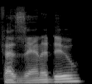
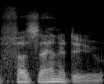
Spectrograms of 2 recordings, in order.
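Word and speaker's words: Faxanadu: asked me to play fax Xanadu which Jeremy Parish will tell you is pronounced fazana do a fazana do uh because it's a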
